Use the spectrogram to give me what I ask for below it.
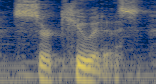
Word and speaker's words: circuitous: C is going to have more of an S sound, circuitous. The stress is going to be on that second syllable, and that CU it's kind of like you're saying the letter Q, circuitous.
